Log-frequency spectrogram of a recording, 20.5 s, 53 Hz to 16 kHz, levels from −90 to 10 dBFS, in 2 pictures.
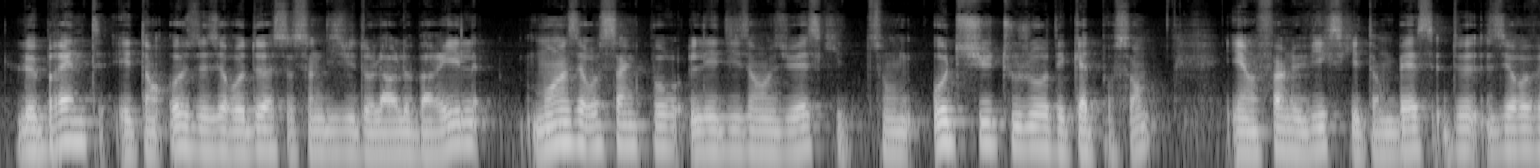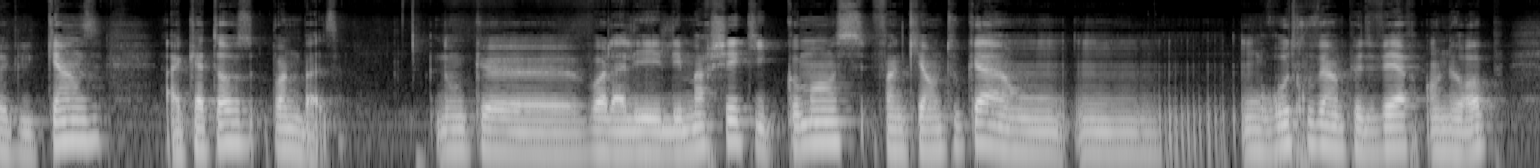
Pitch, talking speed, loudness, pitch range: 100 Hz, 185 wpm, -19 LUFS, 95-110 Hz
